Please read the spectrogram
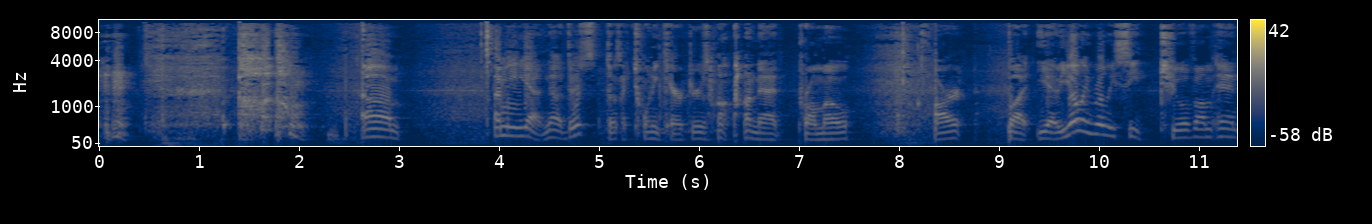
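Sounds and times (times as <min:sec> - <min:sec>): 
person clearing throat in rough raspy bursts: 0:00.0 - 0:00.4, 0:01.2 - 0:02.2
speech: 0:02.6 - 0:03.1, 0:04.0 - 0:11.3.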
